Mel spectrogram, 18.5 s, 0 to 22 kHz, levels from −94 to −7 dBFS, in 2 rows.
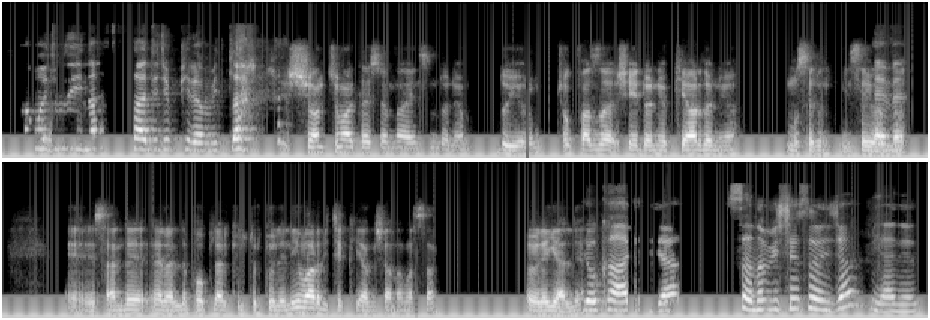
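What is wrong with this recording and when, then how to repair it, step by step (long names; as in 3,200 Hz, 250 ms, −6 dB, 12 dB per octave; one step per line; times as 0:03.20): mains buzz 60 Hz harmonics 9 −26 dBFS
surface crackle 22 per second −28 dBFS
0:05.24–0:05.27: drop-out 31 ms
0:08.20–0:08.21: drop-out 7.4 ms
0:13.39–0:13.41: drop-out 20 ms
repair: click removal
hum removal 60 Hz, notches 9
repair the gap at 0:05.24, 31 ms
repair the gap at 0:08.20, 7.4 ms
repair the gap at 0:13.39, 20 ms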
